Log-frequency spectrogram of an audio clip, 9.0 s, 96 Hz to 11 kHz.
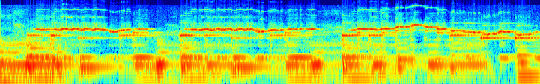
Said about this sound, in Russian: А занятие художественным свистом так и осталось хобби, увлечением, растянувшимся на 60 лет.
